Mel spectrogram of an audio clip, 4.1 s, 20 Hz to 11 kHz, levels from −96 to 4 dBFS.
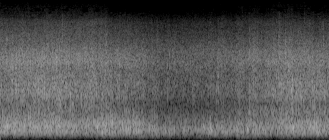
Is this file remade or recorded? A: recorded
